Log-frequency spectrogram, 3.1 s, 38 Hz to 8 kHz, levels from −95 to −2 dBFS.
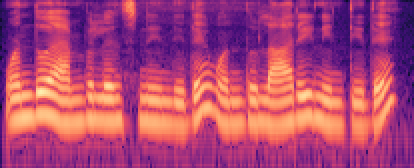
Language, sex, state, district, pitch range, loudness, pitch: Kannada, male, Karnataka, Bangalore, 160-185 Hz, -17 LUFS, 170 Hz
